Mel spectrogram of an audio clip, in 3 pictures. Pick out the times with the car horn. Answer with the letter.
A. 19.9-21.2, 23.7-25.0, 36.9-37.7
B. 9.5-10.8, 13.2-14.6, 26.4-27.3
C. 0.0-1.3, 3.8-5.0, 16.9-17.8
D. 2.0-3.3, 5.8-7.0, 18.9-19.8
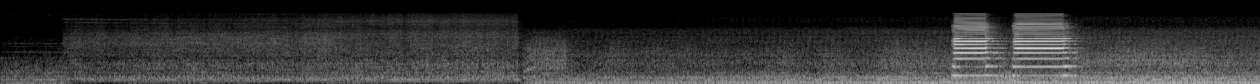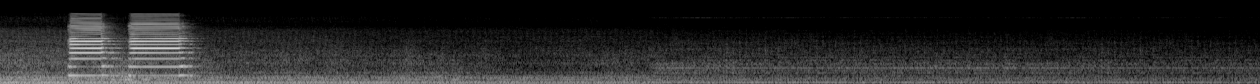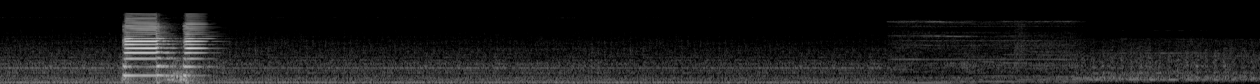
B.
